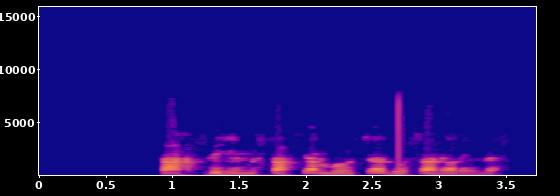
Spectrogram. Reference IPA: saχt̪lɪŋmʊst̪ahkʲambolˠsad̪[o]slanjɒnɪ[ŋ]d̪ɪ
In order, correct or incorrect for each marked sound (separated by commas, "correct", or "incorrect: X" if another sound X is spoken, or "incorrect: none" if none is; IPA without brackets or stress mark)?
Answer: correct, correct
